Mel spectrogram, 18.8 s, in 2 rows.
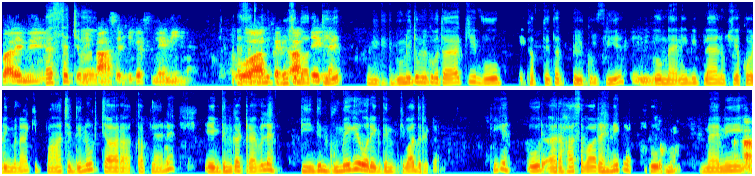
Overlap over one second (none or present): present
